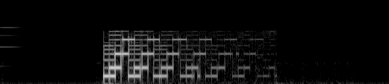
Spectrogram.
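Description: A computer game plays a repeating electronic chime that fades away.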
